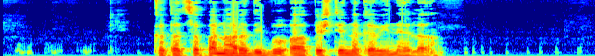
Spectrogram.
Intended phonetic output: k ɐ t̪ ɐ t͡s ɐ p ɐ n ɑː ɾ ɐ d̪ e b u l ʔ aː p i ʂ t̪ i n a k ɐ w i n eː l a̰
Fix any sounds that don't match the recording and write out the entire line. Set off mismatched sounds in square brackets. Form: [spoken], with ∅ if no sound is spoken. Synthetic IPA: k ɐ t̪ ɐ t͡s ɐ p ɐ n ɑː ɾ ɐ d̪ [i] b u [∅] ʔ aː p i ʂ t̪ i n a k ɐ w i n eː l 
